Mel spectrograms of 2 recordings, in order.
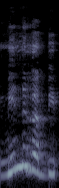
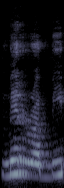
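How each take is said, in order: First: The n is pronounced clearly before the r. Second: The n merges into a doubled r sound. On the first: The speaker calls it wrong. "मिन रब्बी पढ़ने के बजाय" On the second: The speaker calls it right. "मिर रब्बी पढ़ा जाएगा"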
